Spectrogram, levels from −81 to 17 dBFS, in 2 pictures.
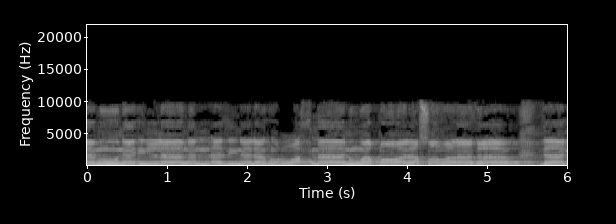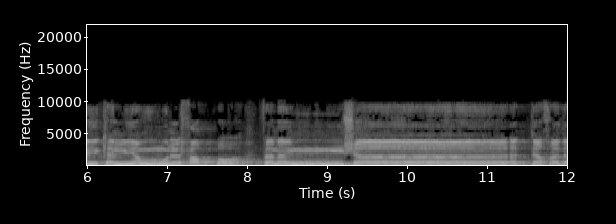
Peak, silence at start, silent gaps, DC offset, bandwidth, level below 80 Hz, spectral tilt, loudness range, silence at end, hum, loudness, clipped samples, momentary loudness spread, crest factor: -6 dBFS; 0 s; none; 0.2%; 10.5 kHz; -62 dBFS; -3.5 dB/octave; 2 LU; 0 s; none; -20 LUFS; under 0.1%; 5 LU; 14 dB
